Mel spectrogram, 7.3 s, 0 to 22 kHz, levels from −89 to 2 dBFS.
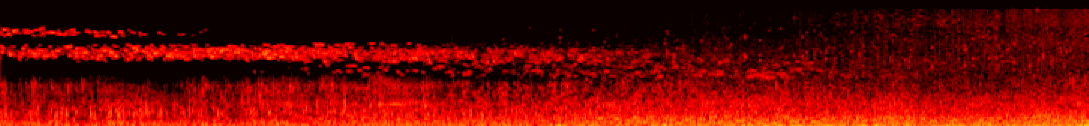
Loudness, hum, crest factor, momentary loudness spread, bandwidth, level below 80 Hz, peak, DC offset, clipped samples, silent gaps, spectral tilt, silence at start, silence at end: -41 LUFS; none; 14 dB; 5 LU; 16 kHz; -44 dBFS; -24 dBFS; 0.2%; under 0.1%; none; -4.5 dB/octave; 0 s; 0 s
